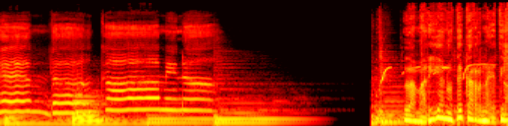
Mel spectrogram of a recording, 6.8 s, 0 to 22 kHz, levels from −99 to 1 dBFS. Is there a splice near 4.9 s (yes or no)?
yes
